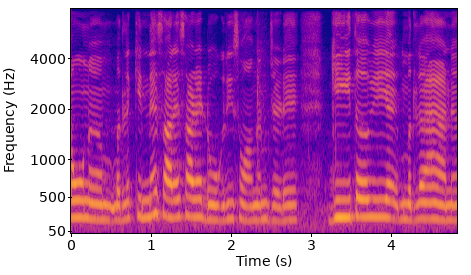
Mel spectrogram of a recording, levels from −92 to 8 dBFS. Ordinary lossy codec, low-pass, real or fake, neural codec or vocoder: none; none; real; none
